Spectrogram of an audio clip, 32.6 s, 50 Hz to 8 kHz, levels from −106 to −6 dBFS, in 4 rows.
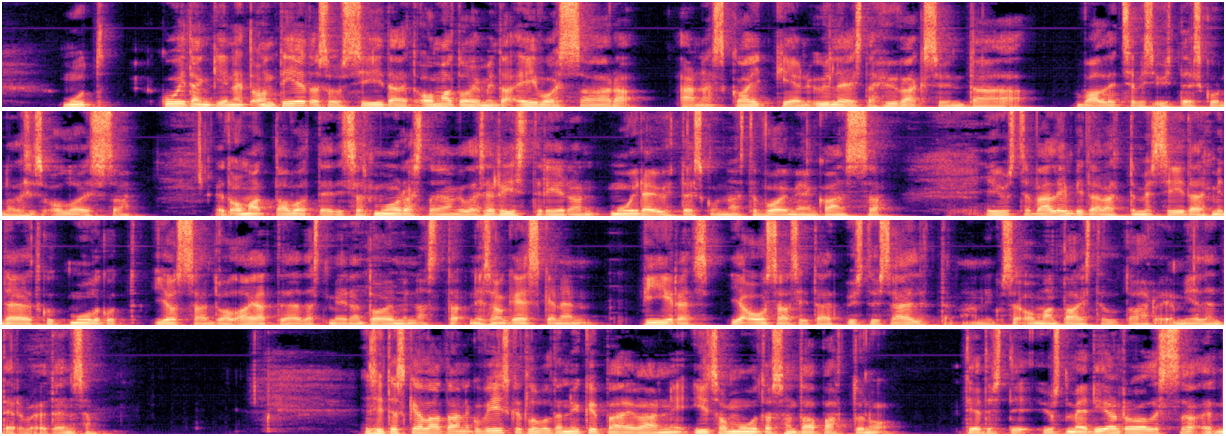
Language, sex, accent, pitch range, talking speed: Finnish, male, native, 105-130 Hz, 145 wpm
